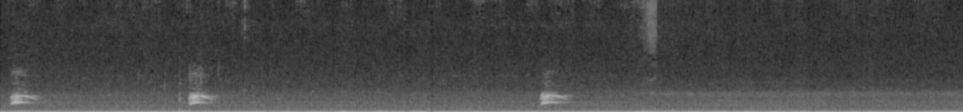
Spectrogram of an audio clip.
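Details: A fox screaming in a forest gives three short, harsh, hoarse screams, spaced a few seconds apart, over a steady low hum.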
